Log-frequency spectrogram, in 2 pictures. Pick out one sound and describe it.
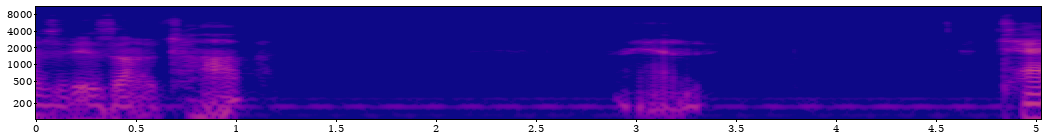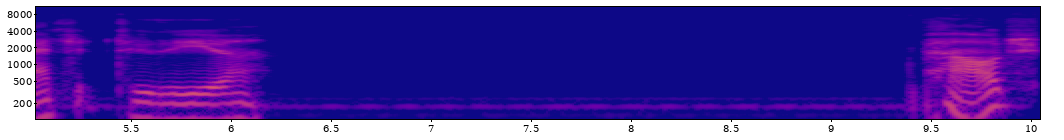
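A small tool scrapes softly against clay.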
